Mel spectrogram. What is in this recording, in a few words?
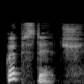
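"whipstitch", British English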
